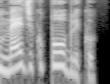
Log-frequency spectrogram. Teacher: Proparoxitonas tem a antipenúltima como médico público. Regra chave: toda proparoxitona é acentuada.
